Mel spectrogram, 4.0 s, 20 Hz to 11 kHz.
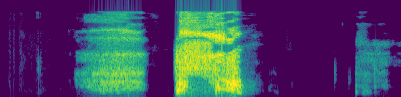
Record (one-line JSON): {"cough_length": "4.0 s", "cough_amplitude": 30884, "cough_signal_mean_std_ratio": 0.37, "survey_phase": "beta (2021-08-13 to 2022-03-07)", "age": "45-64", "gender": "Male", "wearing_mask": "No", "symptom_cough_any": true, "symptom_runny_or_blocked_nose": true, "symptom_shortness_of_breath": true, "symptom_headache": true, "smoker_status": "Current smoker (11 or more cigarettes per day)", "respiratory_condition_asthma": false, "respiratory_condition_other": true, "recruitment_source": "REACT", "submission_delay": "1 day", "covid_test_result": "Negative", "covid_test_method": "RT-qPCR", "influenza_a_test_result": "Negative", "influenza_b_test_result": "Negative"}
